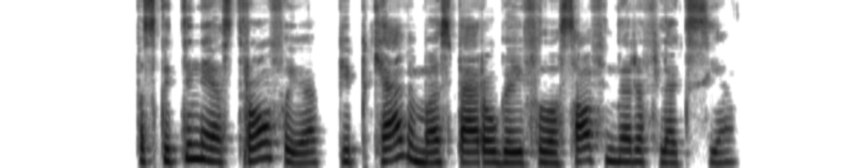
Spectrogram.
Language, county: Lithuanian, Vilnius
